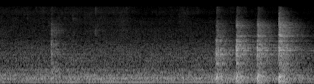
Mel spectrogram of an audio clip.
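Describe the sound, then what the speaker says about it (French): Carrots stirred in a cooking pot with butter melting, a few sharp metallic clinks and scrapes of a utensil against the pot near the end after a quiet stretch. "Voilà, on va remuer un peu nos carottes."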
